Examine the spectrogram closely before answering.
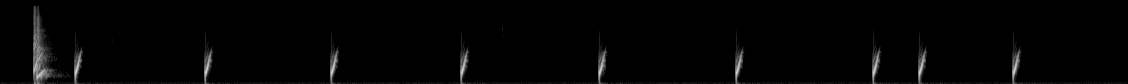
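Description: A game ball bounces with short, bright boinging blips.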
